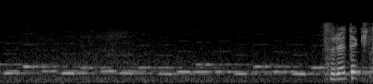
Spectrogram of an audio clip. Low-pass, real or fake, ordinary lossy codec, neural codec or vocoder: 7.2 kHz; real; AAC, 32 kbps; none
